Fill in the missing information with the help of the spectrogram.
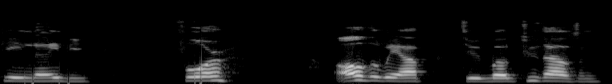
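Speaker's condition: Cerebral palsy; very poor balance

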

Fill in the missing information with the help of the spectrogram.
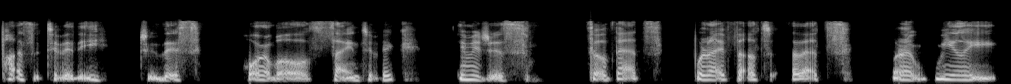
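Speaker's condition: Progressive multiple sclerosis; slowly worsening

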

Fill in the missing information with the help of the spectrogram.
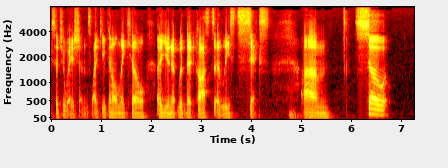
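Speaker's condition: No condition

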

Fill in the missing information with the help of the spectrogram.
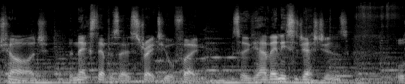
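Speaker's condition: No condition

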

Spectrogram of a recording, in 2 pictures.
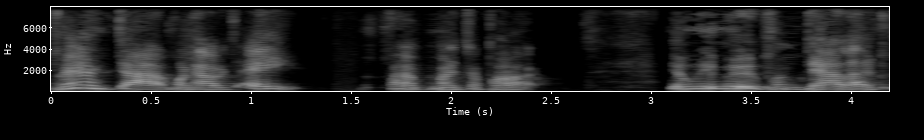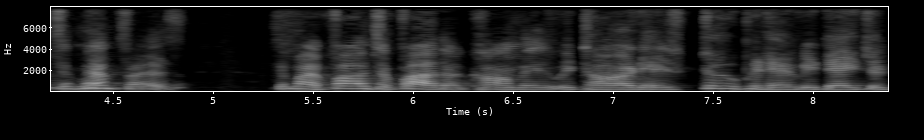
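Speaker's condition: Deafness; born deaf, partially blind, learning disability, sign language learned at 21, broke neck, head injury, two strokes, paralyzed once; no hearing aid or cochlear implant, declines both, reads faces, beards and mustaches hinder; could not speak until age ten

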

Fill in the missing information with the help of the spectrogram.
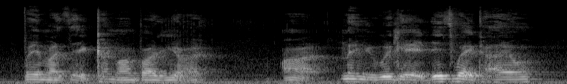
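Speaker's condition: Cerebral palsy

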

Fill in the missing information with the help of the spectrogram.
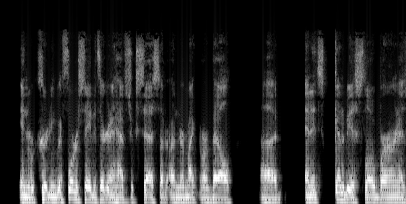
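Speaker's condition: No condition

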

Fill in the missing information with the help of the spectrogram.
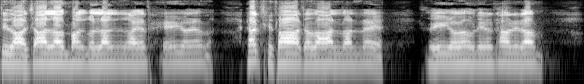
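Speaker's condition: Stroke with facial paralysis; unsure listeners can understand, own speech repeated by another speaker

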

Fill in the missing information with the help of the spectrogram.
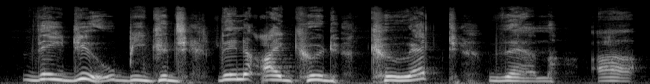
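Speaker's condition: Mild cerebral palsy; mostly right side

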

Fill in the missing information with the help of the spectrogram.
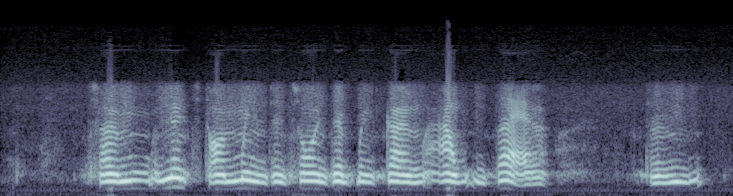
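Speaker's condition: Cerebral palsy, mild

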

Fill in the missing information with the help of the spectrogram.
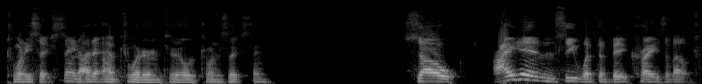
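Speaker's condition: Cleft palate; cleft palate since childhood

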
